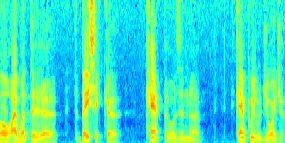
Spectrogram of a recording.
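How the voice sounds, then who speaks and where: Pausing long and often, a man with a Western Pennsylvania accent speaks fairly slowly at a fairly low pitch with ordinary pitch variation. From Wilmerding, Pennsylvania. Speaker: war veteran. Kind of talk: interview answer.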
